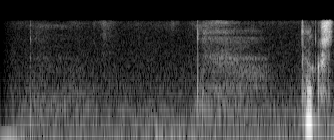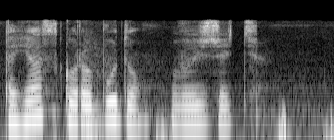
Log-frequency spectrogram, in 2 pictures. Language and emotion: Russian, neutral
